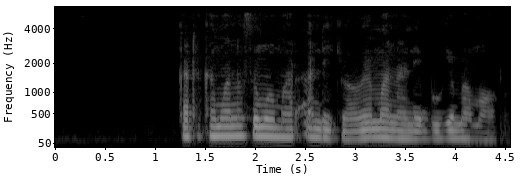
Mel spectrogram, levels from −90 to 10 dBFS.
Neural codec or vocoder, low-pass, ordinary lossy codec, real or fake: none; 5.4 kHz; none; real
